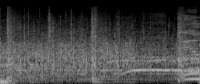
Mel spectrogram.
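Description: Guests applauding, with background music carrying on underneath; the music rises again near the end.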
